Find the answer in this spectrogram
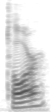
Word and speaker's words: Thor: correct um okay also i think it's pronounced tor just just hearing all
